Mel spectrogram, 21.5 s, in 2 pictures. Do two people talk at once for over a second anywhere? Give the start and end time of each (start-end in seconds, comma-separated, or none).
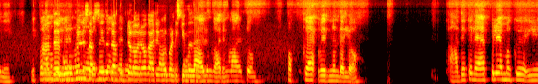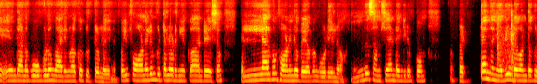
0.9-4.2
